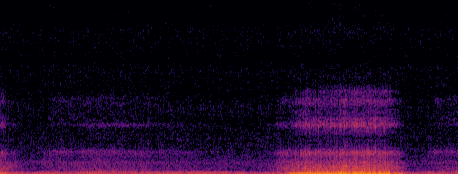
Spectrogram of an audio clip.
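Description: A quiet low breath, then one loud rattling snore about a second long over room hum.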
